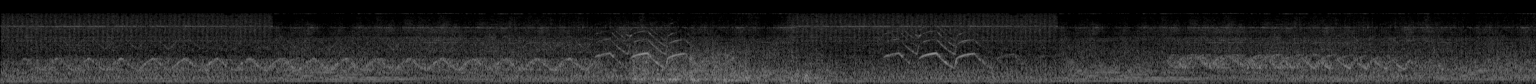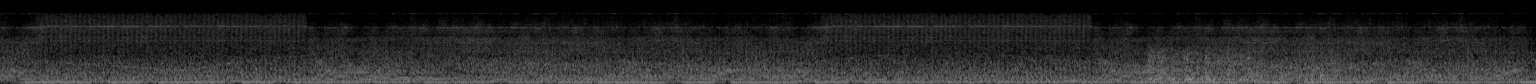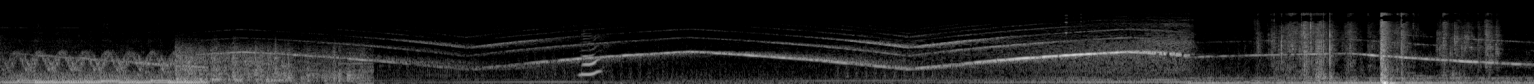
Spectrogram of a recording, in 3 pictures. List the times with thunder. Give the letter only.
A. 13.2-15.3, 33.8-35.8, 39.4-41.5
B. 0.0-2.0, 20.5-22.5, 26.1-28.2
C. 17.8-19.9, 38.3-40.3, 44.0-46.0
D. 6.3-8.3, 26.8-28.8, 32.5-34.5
D.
